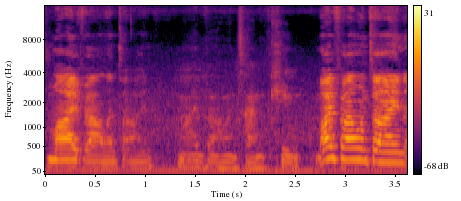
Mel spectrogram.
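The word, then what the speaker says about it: Mai Valentine: against each other they're Duelists okay this is my valentine yes it's a play on words oh I think I was I was looking at it it's May it's May Valentin no it's in the show it's pronounced my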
